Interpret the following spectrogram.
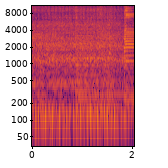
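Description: A motorbike engine running steadily, with guitar music coming in near the end.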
